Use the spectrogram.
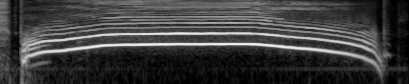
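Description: A single loud siren wail rises slowly in pitch, holds a steady high tone for several seconds, then sweeps back down and fades out, sounding alone without any voices.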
